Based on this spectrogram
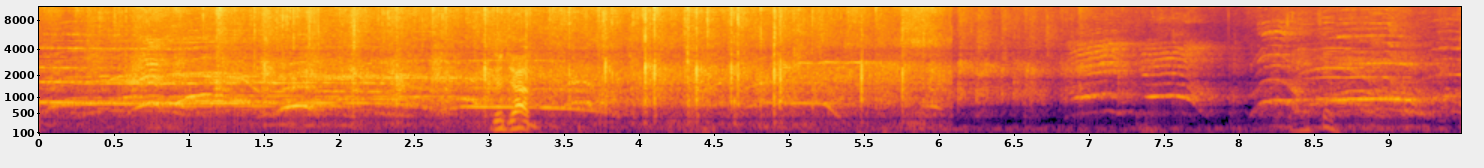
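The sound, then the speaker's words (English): A church audience at a morning service cheers and applauds loudly to cheer on a speaker, with shouts over steady clapping for about six seconds, then the noise thins into scattered voices and a brief spoken encouragement. “Cheer him on.”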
